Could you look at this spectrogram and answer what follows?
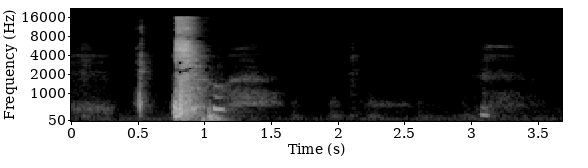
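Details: One loud, forceful, wet, unstifled sneeze after a quick inward breath, then quiet breathing; sneezing during an ongoing cold.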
